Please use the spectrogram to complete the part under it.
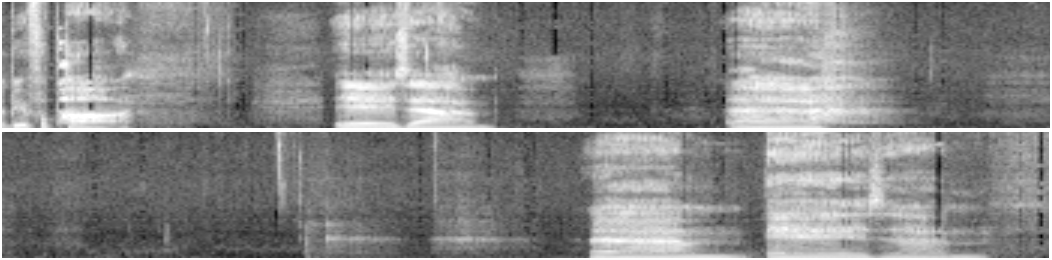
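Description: A man speaks close to a microphone, in short bursts with pauses.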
